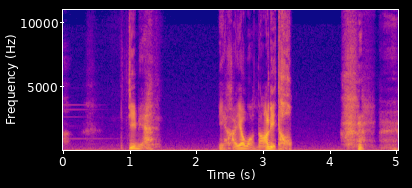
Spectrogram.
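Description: A man cries out in pain close by.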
